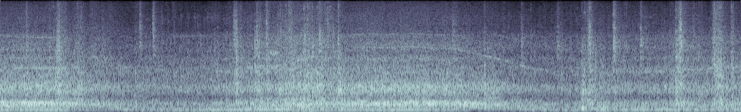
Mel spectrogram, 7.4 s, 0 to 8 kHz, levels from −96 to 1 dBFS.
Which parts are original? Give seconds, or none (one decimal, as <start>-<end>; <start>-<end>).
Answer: 0.0-0.8; 1.4-7.4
